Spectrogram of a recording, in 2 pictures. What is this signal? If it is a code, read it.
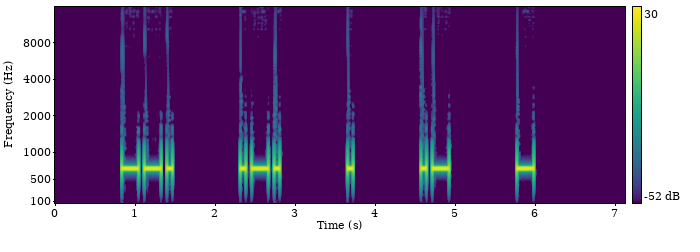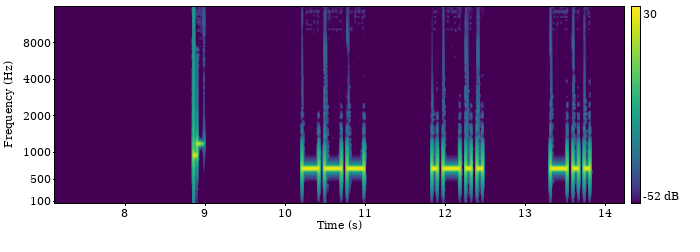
Morse code, heard as a keyed tone, about 17 wpm, spaced as for 8 wpm, 700 Hz. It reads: GREAT OLD
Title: 4x Character Spacing - Top 200 Words - 17wpm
